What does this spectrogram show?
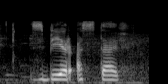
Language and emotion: Russian, neutral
